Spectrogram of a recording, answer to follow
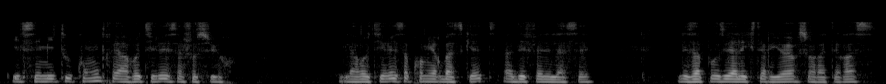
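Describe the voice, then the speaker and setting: Husky, flat-voiced storyteller. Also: male voice, medium pitch. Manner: slow, repetitive phrasing, restating each line. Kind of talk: first-person spoken story. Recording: dull lo-fi recording.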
